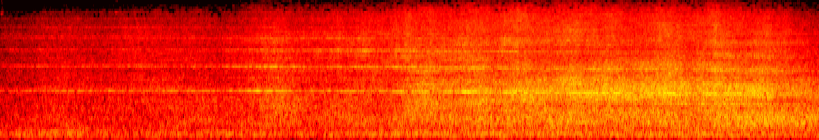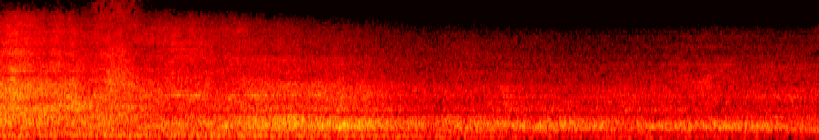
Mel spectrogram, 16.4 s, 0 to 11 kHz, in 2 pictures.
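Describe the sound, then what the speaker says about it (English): ATR 72 turboprop arriving from Aberdeen and landing at windy Manchester Airport, its engine drone swelling with a steady whining tone as it passes close, then easing back to a lower rumble. "So this flight has come in from Aberdeen. It's the ATR 72."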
